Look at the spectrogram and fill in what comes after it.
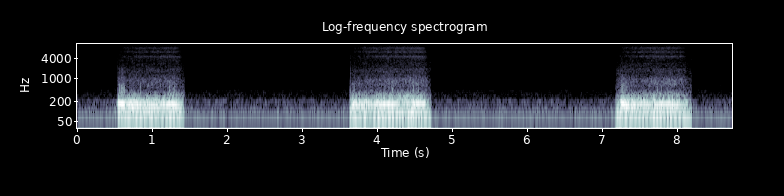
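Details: Dog snoring: three loud, low, rattling snores about three seconds apart, near 20 breaths a minute, with quiet pauses between; snoring.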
